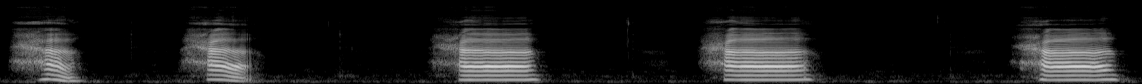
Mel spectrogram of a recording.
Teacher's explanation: हा को गले के दरमियान से निकालना है, वस्ते हलक से निकालना है, गले के दरमियान से निकालना है।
